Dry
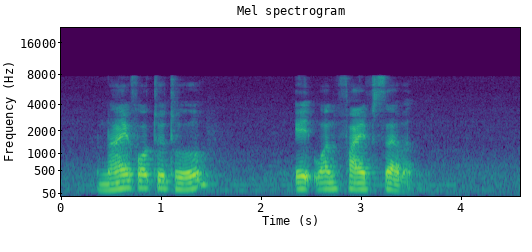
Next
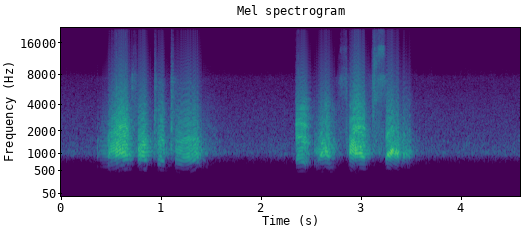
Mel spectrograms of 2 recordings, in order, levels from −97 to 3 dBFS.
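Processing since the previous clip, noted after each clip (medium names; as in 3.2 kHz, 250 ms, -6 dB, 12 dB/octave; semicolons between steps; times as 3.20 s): full-wave rectifier; Chebyshev high-pass 1 kHz, order 6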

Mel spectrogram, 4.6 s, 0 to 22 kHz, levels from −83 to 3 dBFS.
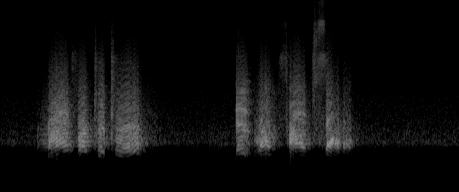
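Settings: compression 4:1, threshold -31 dBFS, peak gain reduction 9.5 dB; trim -3.5 dB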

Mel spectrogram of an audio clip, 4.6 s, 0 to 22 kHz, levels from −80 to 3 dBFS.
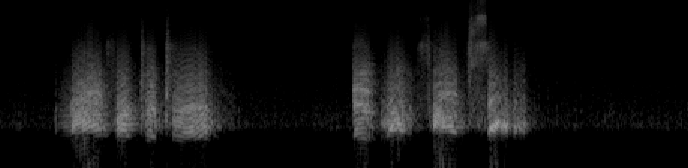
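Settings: waveshaping leveller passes 1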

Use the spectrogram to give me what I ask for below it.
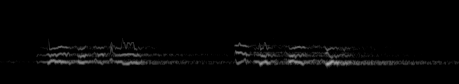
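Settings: formants replaced by sine waves; algorithmic reverb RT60 3.3 s, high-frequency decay 0.7×, pre-delay 75 ms, DRR 14.5 dB; trim -2 dB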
